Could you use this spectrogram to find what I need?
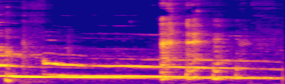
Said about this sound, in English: whenever you edit this, I'm going to need you to put in, like, a wolf howling, but silently.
